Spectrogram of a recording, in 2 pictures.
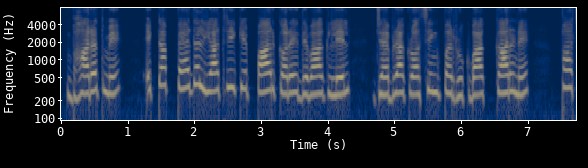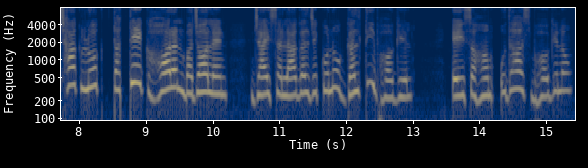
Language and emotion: Maithili, sad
